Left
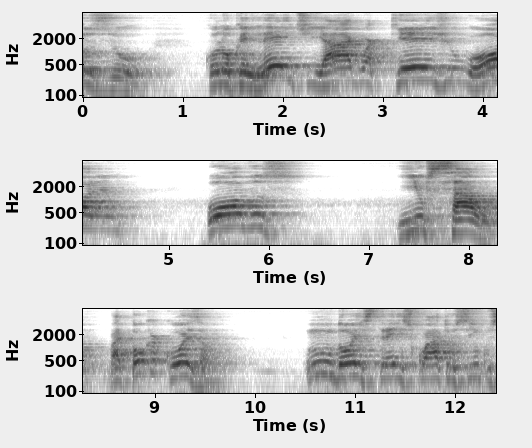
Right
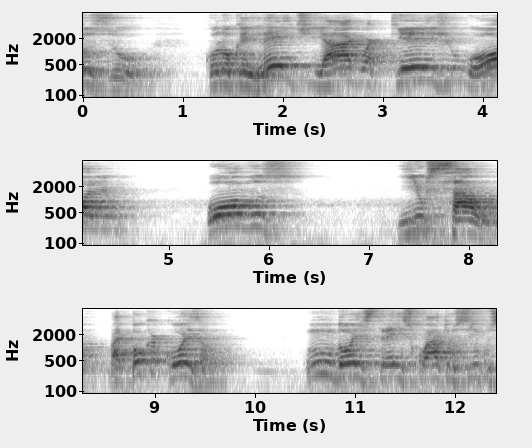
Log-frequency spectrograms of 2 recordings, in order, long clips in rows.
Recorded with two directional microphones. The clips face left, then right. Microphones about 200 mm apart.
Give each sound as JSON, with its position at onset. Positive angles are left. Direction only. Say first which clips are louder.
{"t": 0.0, "sound": "a sound", "louder": "left 2 dB", "side_deg": 5}
{"t": 1.2, "sound": "a man's voice", "louder": "left 3 dB", "side_deg": 5}
{"t": 5.4, "sound": "a man's voice", "louder": "left 2 dB", "side_deg": 5}
{"t": 7.2, "sound": "a man's voice", "louder": "left 2 dB", "side_deg": 5}
{"t": 10.5, "sound": "a man's voice", "louder": "left 2 dB", "side_deg": 5}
